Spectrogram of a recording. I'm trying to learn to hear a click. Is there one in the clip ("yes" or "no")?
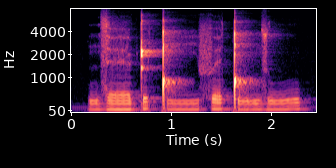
yes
